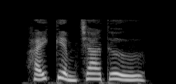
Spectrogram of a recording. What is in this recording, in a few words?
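Vietnamese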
